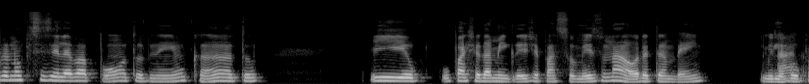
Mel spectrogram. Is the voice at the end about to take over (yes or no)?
no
